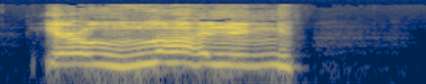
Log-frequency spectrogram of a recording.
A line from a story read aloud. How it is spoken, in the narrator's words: I heard Camille shout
